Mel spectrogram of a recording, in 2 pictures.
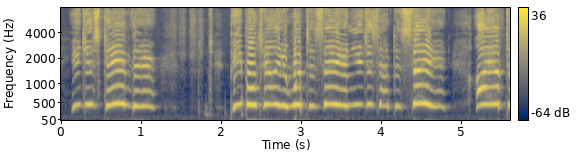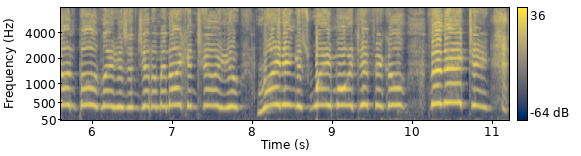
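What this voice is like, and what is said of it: High-pitched Jerry Seinfeld impression. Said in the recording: “really good impersonation ... The best impersonation I've ever heard of ... 70% Jerry Seinfeld, 30% Farbs from high school ... Moses Lack-esque Jerry Seinfeld ... does have a slight... Farbs year seven extremely high pitch”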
